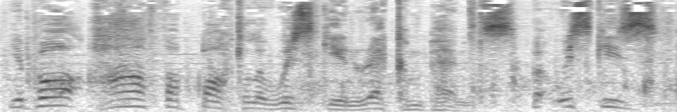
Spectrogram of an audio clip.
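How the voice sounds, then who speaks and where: An actor playing a friendly, sly, haggling army cook in a video game. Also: male voice, a little high, big pitch swings, normal speed. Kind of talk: video game character acting. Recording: noisy vehicle ambience behind.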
